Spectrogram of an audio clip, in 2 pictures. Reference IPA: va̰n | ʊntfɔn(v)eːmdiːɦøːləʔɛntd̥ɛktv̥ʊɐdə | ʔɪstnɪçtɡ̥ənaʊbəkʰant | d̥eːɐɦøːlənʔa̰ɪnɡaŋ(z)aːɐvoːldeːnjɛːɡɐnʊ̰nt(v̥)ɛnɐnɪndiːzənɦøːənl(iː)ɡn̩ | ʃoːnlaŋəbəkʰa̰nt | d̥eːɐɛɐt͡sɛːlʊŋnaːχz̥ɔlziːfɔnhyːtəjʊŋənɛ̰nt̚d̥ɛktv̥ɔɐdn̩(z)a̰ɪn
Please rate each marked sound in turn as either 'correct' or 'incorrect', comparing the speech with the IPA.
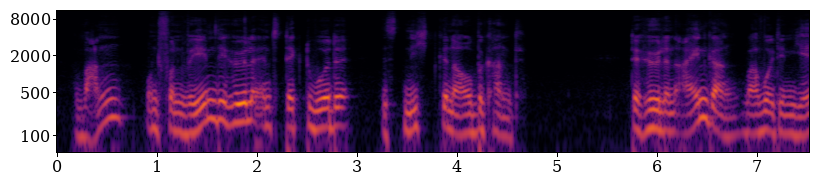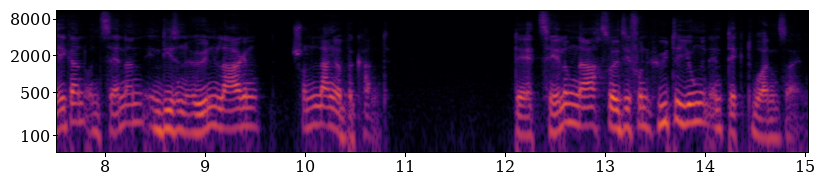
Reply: correct, incorrect: v, incorrect: z̥, incorrect: aː, correct

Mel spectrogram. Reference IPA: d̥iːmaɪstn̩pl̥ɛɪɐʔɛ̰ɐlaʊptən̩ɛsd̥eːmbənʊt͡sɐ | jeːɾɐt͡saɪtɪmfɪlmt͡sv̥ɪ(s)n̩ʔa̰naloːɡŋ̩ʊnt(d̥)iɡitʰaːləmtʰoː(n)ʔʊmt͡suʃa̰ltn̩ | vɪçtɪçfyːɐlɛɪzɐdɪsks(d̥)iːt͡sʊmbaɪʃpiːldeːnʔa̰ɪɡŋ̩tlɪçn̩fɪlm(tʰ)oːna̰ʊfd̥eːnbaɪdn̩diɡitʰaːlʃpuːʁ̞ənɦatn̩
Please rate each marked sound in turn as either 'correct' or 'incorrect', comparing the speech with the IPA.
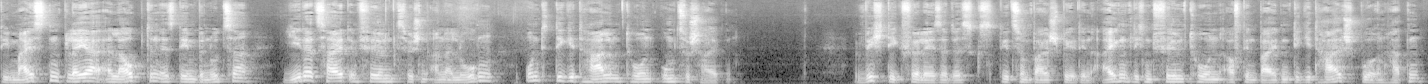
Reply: incorrect: ʃ, correct, correct, correct, correct

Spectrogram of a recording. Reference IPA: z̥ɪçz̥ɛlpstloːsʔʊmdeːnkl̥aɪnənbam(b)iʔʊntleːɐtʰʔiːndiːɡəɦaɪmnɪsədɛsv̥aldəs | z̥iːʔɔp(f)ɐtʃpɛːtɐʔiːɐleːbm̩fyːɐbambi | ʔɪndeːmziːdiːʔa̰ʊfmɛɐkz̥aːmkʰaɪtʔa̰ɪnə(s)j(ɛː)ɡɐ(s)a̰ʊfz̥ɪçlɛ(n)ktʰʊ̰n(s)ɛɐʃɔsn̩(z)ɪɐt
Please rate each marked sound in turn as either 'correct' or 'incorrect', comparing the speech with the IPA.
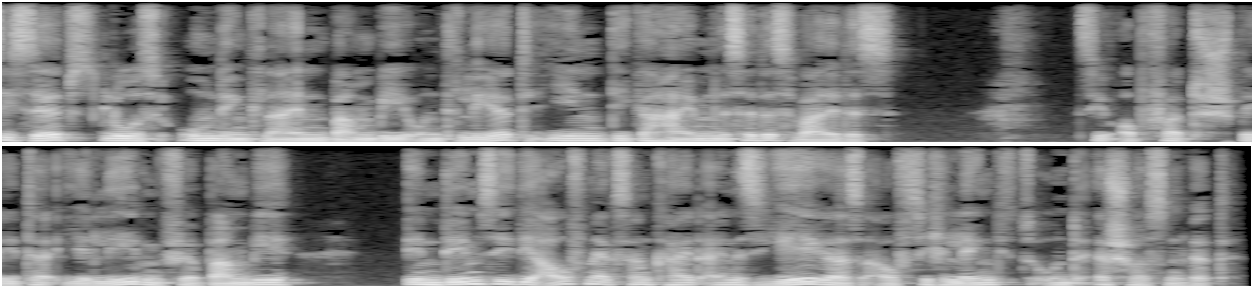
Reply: correct, correct, correct, correct, correct, incorrect: ŋ, incorrect: t, incorrect: v

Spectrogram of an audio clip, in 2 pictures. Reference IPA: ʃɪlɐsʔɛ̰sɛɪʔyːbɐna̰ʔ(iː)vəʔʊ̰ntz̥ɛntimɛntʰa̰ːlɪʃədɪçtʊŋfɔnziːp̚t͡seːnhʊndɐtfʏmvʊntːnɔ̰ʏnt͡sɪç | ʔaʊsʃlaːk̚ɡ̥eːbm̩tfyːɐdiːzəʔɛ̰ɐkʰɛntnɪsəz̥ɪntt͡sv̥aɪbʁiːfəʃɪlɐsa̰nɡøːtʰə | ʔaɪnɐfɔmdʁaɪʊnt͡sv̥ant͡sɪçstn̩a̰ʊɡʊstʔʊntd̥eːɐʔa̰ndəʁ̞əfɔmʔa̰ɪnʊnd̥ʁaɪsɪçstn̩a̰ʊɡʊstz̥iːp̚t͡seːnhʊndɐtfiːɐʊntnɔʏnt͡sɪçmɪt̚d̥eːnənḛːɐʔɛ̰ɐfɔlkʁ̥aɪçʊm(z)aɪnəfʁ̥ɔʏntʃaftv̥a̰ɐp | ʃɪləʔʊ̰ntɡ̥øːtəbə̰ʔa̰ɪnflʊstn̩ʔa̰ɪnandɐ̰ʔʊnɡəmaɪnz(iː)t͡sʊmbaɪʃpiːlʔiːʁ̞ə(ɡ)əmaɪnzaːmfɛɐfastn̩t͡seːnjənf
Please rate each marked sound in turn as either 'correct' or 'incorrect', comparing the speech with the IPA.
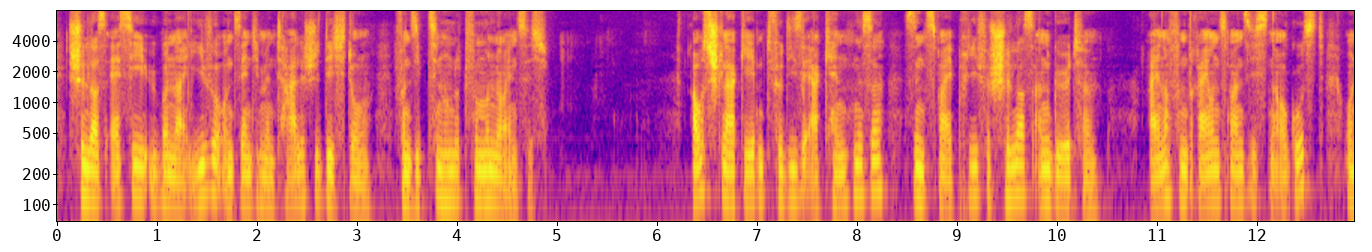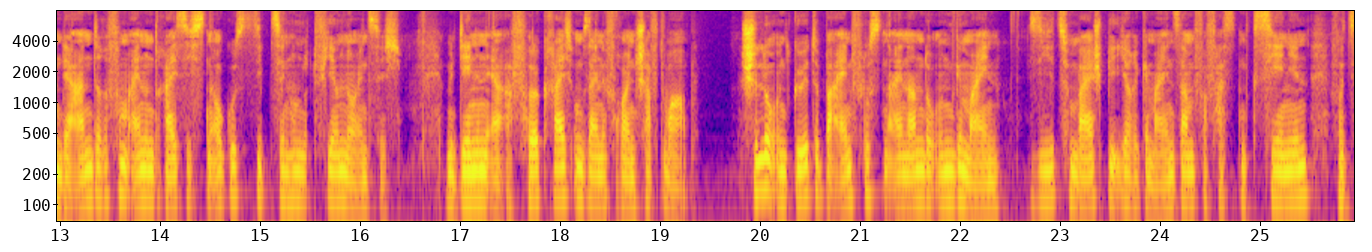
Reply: correct, correct, correct, correct

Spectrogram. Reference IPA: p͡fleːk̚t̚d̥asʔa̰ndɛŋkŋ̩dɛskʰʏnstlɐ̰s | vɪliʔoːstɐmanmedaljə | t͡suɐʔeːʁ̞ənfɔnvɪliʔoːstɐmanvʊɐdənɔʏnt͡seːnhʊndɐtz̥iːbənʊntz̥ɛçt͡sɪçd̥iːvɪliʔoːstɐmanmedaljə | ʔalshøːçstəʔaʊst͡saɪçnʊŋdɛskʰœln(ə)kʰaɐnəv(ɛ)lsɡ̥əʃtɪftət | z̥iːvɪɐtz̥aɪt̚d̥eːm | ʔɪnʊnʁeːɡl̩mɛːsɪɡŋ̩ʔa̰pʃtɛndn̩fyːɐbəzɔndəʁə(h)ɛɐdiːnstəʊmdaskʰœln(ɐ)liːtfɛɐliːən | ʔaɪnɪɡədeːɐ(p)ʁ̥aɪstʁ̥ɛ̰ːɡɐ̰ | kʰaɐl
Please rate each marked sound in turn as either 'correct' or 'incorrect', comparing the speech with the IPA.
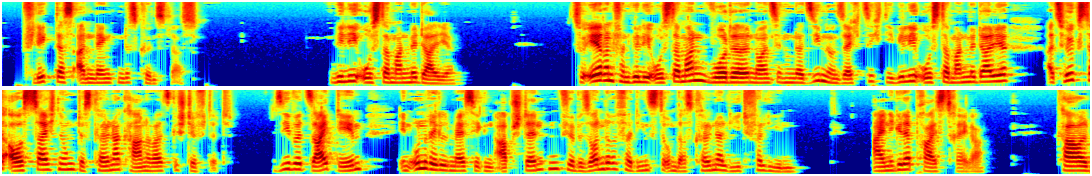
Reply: incorrect: ɐ, incorrect: a, incorrect: f, correct, correct

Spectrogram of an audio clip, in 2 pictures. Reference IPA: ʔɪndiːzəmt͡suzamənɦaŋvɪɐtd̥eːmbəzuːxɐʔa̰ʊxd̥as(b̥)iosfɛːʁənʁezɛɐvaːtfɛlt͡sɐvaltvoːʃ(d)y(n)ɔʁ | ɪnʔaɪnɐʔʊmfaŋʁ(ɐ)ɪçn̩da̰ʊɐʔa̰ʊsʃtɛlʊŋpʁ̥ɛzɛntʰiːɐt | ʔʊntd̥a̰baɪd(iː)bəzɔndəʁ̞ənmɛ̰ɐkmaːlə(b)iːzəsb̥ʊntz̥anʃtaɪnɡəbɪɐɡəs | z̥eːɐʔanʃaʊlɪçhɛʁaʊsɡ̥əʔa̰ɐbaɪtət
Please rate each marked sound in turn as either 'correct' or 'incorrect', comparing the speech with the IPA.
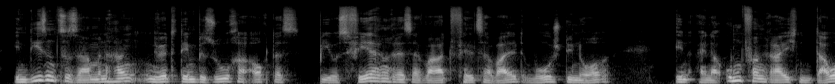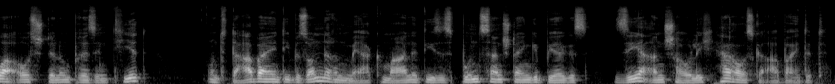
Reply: correct, correct, correct, incorrect: a, correct, incorrect: d

